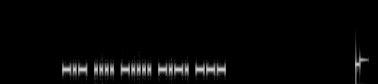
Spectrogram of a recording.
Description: Morse code, heard as a keyed tone, about 43 wpm, 700 Hz. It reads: KH6CO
